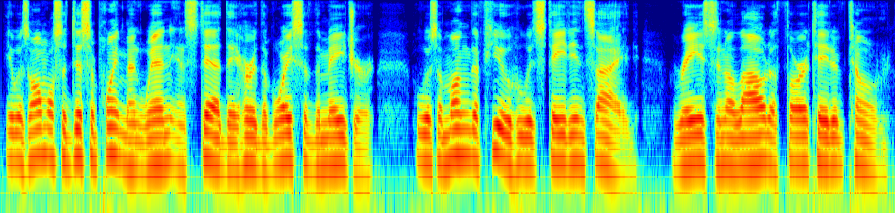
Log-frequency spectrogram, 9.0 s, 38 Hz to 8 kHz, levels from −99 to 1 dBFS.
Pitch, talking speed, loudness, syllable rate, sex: 125 Hz, 180 wpm, -17 LUFS, 5.6 syllables/s, male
